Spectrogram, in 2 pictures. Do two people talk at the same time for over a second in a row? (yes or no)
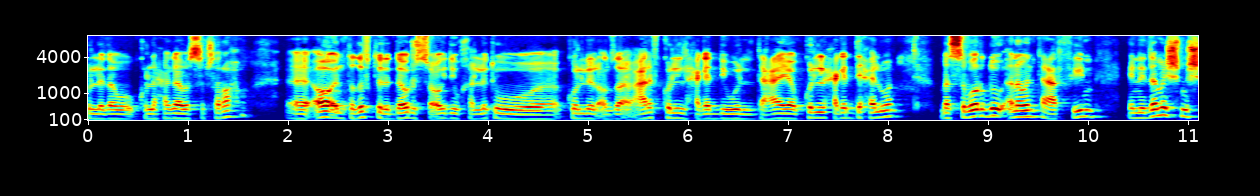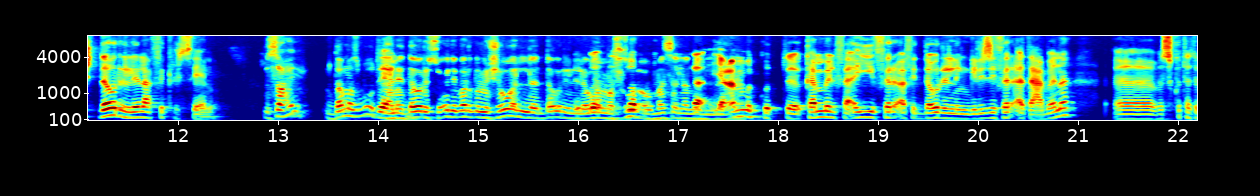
yes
